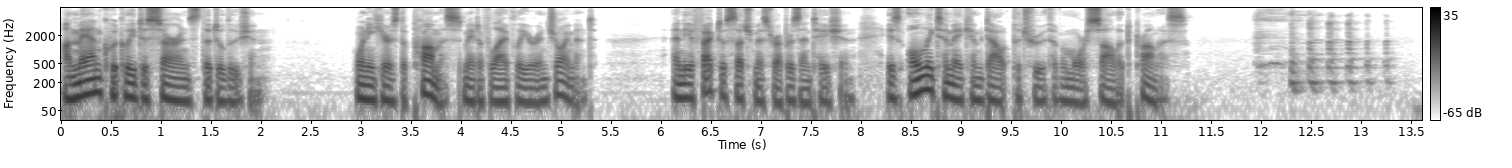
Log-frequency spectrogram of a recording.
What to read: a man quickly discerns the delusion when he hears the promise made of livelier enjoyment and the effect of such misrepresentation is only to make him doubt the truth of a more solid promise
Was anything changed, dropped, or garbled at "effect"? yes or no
no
